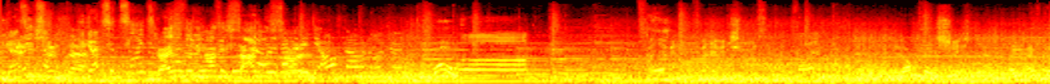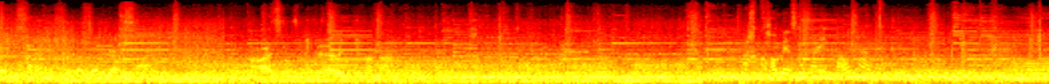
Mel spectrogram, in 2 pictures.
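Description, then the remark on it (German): A loud, steady vehicle interior rumble drones throughout, with low road noise filling the background while people talk over it. “Das Auto ist leider sehr laut, ich weiß nicht, ob ihr sie hört”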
